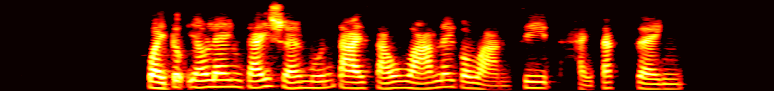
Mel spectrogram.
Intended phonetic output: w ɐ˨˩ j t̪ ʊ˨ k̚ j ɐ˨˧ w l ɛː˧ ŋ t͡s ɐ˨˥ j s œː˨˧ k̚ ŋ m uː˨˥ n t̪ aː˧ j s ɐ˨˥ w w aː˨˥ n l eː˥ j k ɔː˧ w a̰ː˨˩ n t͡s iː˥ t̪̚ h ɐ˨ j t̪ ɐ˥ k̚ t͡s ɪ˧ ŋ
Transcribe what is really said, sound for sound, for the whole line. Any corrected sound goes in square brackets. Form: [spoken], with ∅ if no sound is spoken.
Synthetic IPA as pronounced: w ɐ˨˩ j t̪ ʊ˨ k̚ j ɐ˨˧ w l ɛː˧ ŋ t͡s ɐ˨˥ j s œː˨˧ [∅] ŋ m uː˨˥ n t̪ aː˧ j s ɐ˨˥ w w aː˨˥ n l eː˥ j k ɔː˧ w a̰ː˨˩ n t͡s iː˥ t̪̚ h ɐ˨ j t̪ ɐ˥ k̚ t͡s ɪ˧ ŋ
